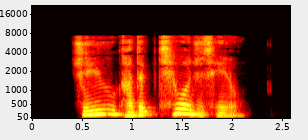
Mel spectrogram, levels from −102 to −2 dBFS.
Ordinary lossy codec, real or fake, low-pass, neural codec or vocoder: MP3, 64 kbps; real; 7.2 kHz; none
